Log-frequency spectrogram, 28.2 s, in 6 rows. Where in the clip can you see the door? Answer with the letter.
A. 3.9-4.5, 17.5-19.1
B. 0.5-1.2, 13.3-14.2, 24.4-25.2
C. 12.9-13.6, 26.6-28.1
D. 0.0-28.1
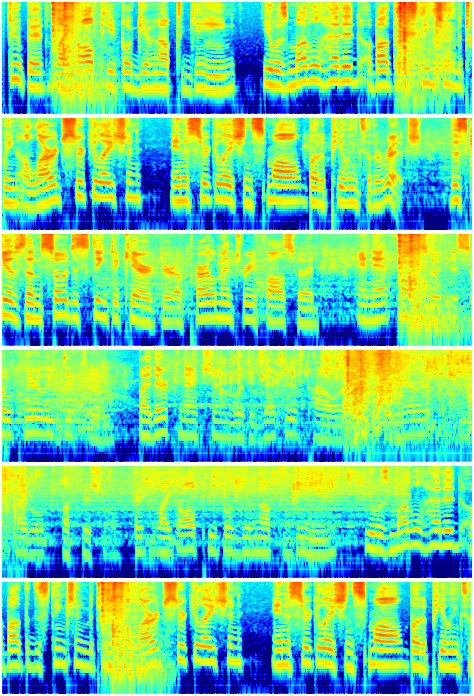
B.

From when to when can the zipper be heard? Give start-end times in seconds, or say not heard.
3.9-4.5, 17.5-19.1.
